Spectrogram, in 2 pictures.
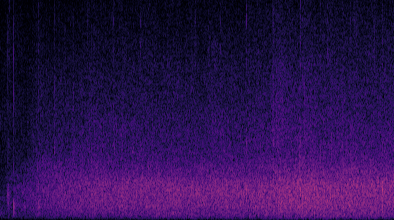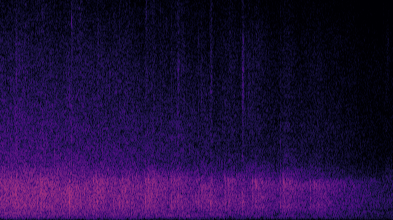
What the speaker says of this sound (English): show your appreciation of a round of applause for your friends and family and supporters who've believed in you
